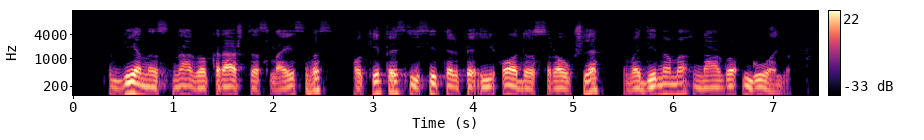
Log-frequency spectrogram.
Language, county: Lithuanian, Vilnius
